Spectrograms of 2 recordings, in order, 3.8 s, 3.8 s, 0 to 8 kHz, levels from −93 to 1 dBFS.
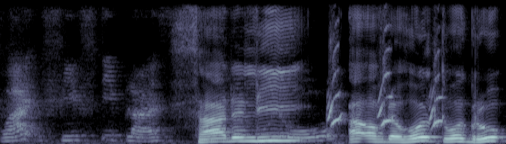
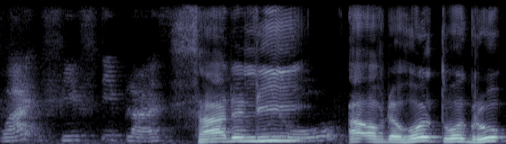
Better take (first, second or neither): second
